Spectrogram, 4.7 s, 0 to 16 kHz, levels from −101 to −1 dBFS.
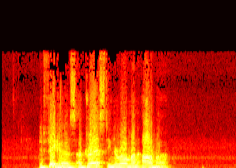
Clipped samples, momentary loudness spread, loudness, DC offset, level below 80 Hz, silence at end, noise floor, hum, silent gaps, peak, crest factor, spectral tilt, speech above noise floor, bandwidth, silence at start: under 0.1%; 7 LU; -9 LUFS; under 0.1%; -36 dBFS; 1.35 s; -49 dBFS; none; none; 0 dBFS; 10 dB; -6.5 dB/octave; 41 dB; 11.5 kHz; 0.8 s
